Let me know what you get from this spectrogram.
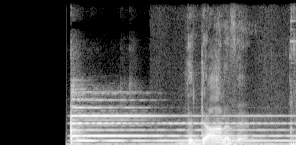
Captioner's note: bell rings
